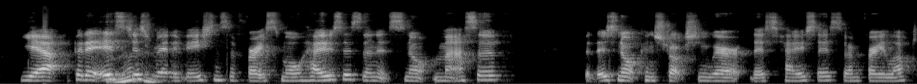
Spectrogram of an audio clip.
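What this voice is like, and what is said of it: Strong Scottish accent. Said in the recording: “I could hear that you're Scottish ... the accent is a strong one. It's a strong one.”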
